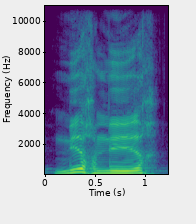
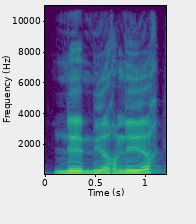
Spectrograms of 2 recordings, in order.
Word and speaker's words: murmure: Personne ne murmure à mon personne murmure, ning murmura eu te amo no meu ouvorei. Aqui ó, faça atenção porque tem dois biquinhos.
